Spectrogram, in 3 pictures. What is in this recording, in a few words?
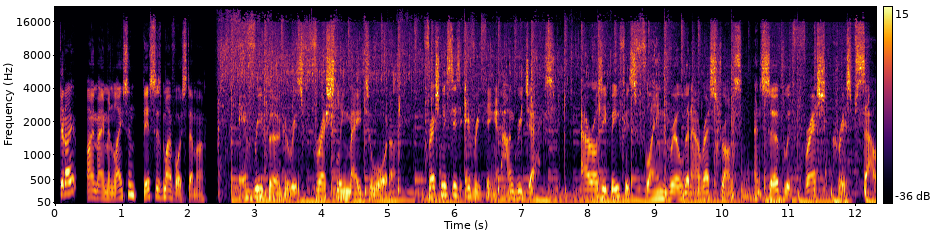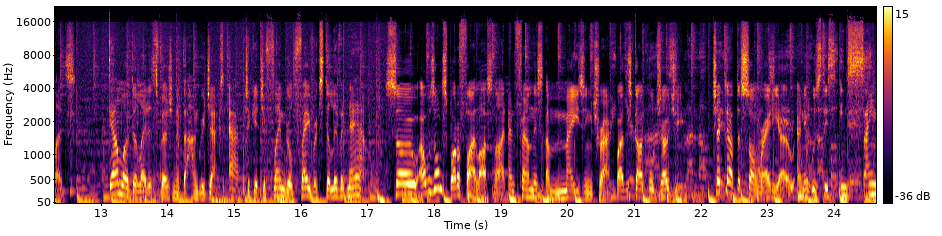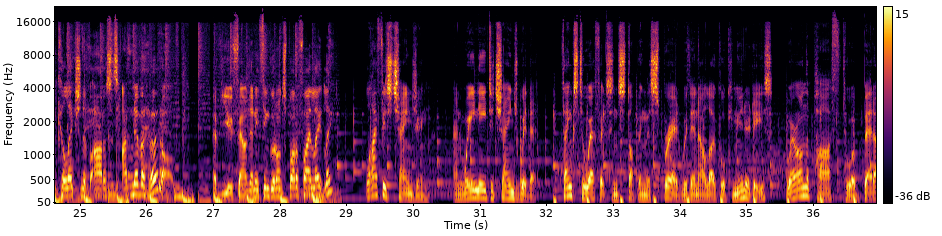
Commercial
